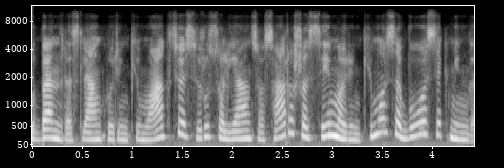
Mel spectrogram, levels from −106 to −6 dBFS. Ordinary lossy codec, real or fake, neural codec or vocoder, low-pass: Opus, 16 kbps; real; none; 7.2 kHz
